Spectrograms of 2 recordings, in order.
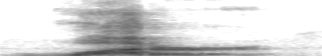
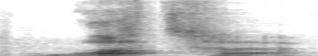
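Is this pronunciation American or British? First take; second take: American; British. First: It has a flapped t and an r ending. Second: It has a crisp t and no r ending.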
